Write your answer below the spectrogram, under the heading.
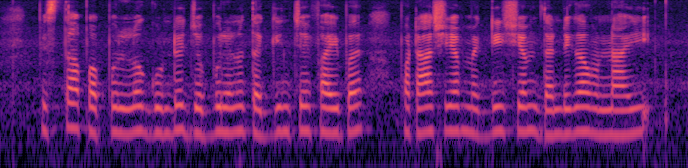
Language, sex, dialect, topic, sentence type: Telugu, female, Southern, agriculture, statement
